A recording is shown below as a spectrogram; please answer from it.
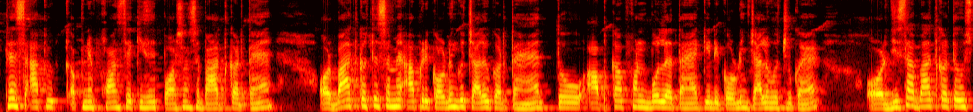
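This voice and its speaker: A man's voice: fairly high pitch, darkish tone. A man presenting a step-by-step phone tutorial in a repetitive, instructional manner. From India.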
